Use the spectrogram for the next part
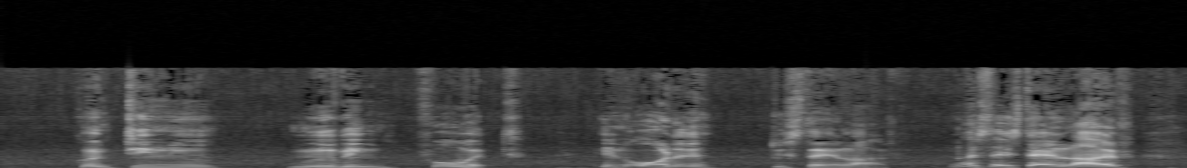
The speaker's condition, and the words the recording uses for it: Cerebral palsy. There's certain letters I can't properly pronounce, so it comes out flat.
